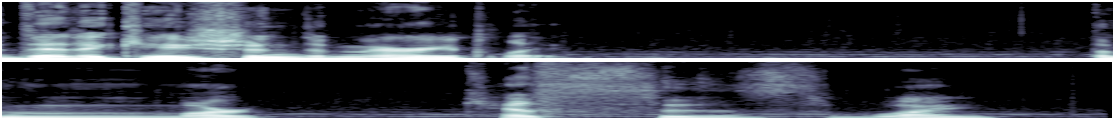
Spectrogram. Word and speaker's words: Marquess: A dedication to Mary Blake, the Marquess's wife? How do I pronounce that? How do I say that? Marquis? I'm looking it up. Okay, it says Marquess. Okay, so that's what I'm gonna go with, I guess.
